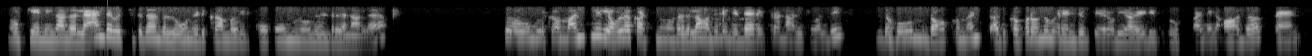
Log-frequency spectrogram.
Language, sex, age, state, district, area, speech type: Tamil, female, 18-30, Tamil Nadu, Chennai, urban, conversation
